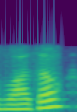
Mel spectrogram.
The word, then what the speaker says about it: Loiseau: So Natalie Loiseau, is that how you would pronounce it? I think so, Loiseau.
